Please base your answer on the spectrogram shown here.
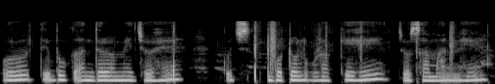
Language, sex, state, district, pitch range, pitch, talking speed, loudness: Hindi, female, Arunachal Pradesh, Papum Pare, 190-210 Hz, 195 Hz, 195 wpm, -20 LUFS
